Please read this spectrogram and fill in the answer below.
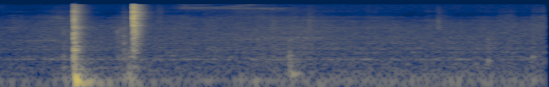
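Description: Two sharp knocks about half a second apart, the first louder with a low thump, then a faint tap: the motorhome's interior furniture being handled.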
